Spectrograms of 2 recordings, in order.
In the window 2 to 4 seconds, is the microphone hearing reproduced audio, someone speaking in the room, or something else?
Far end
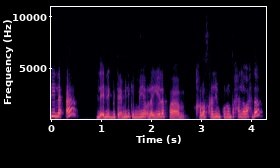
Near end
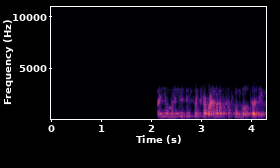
user only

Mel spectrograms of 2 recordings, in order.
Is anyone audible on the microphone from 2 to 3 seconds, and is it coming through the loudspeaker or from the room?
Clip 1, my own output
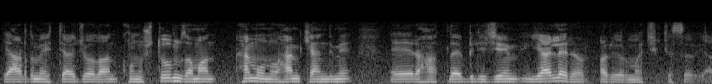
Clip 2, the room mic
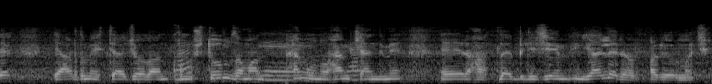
both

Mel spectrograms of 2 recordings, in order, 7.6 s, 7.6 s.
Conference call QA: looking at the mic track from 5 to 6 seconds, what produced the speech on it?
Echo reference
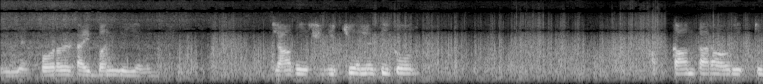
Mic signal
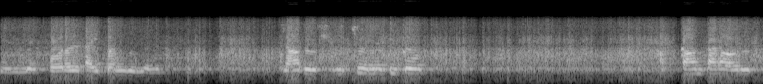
neither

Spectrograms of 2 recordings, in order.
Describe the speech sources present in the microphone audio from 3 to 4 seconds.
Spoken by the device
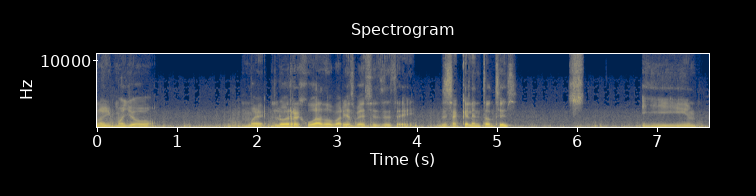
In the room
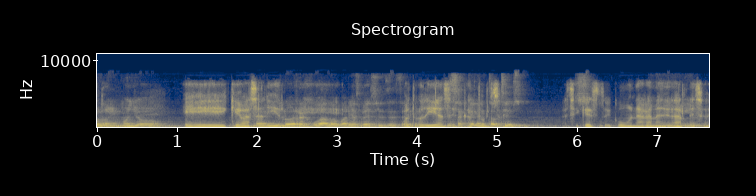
both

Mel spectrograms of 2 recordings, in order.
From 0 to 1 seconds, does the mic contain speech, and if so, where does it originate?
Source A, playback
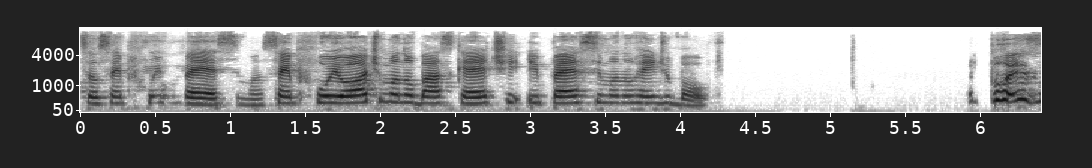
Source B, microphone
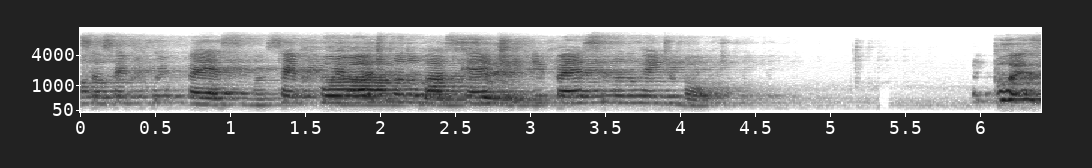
echo only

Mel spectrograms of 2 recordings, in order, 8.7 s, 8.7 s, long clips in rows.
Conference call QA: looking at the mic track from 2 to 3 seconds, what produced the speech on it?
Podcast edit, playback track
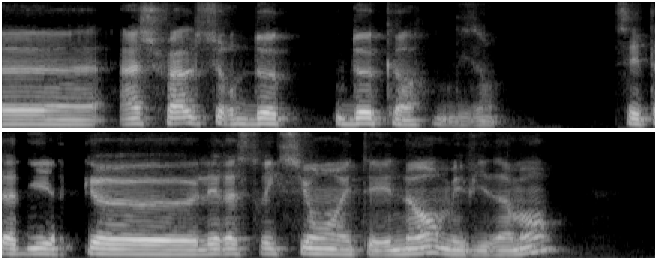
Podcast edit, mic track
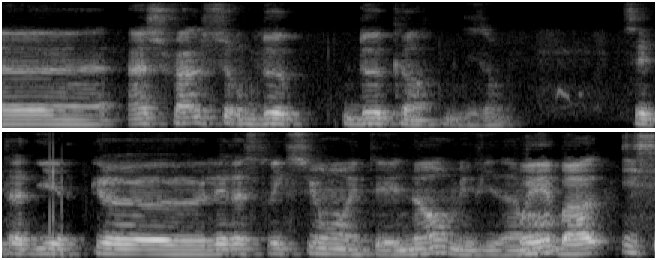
echo only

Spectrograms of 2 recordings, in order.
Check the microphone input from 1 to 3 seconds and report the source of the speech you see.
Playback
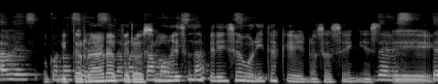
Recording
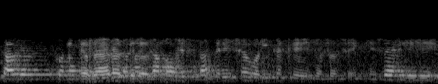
echo only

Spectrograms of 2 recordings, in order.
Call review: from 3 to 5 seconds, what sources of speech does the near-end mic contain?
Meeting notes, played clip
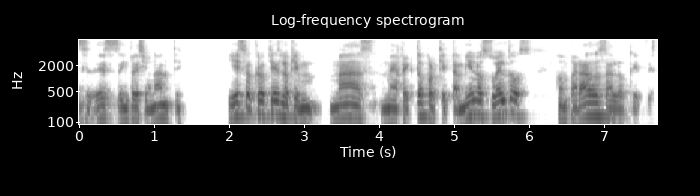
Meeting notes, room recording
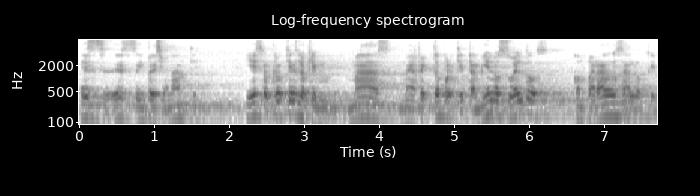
echo only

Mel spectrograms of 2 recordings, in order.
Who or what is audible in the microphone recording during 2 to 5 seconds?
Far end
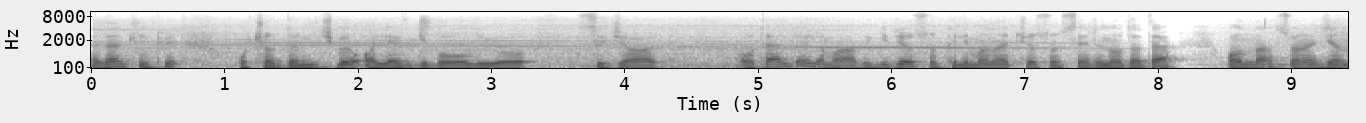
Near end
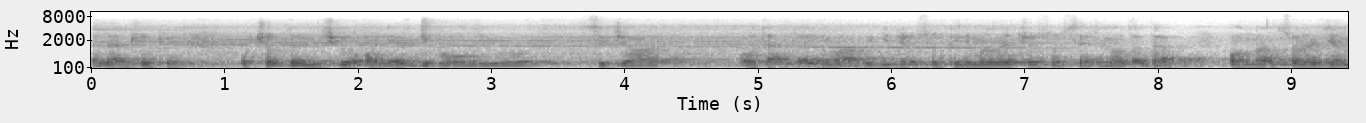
echo only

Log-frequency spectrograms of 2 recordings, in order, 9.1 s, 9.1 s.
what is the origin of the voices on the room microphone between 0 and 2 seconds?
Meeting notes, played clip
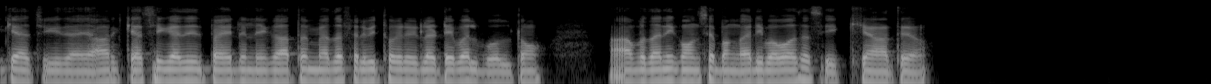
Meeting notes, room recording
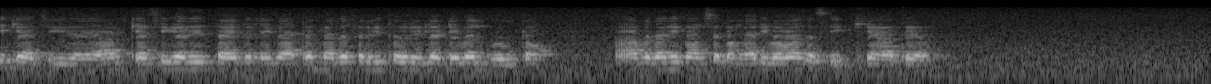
echo only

